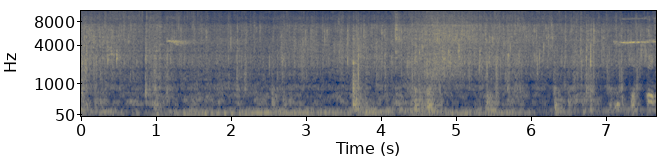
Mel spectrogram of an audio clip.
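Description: Pieces of tilapia fish fry in hot oil with a steady, dense sizzle and crackle that rises and falls while the pan is stirred now and then, fairly close and moderately loud.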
